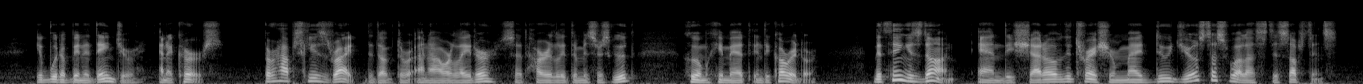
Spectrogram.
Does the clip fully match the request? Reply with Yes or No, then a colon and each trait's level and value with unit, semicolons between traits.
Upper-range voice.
No: low, 105 Hz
